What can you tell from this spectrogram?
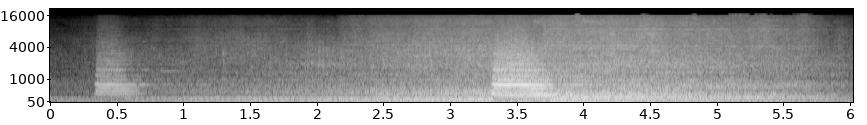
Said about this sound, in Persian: قطار تلق طلوق می کرد و میگذشت چهره ها و دست ها در پنجره ها و در خطی تند محو می شدند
